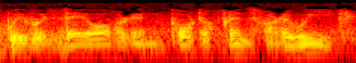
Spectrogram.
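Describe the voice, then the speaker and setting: A man acting a besotted, boastful Haitian sailor in a 1970s radio drama, with theatrical, deliberate delivery. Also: low voice, lightly acted. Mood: elated, proud. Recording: muffled, noisy 1970s AM radio broadcast.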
